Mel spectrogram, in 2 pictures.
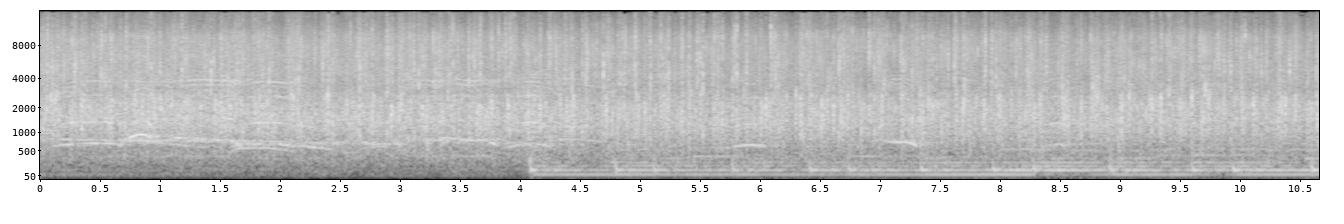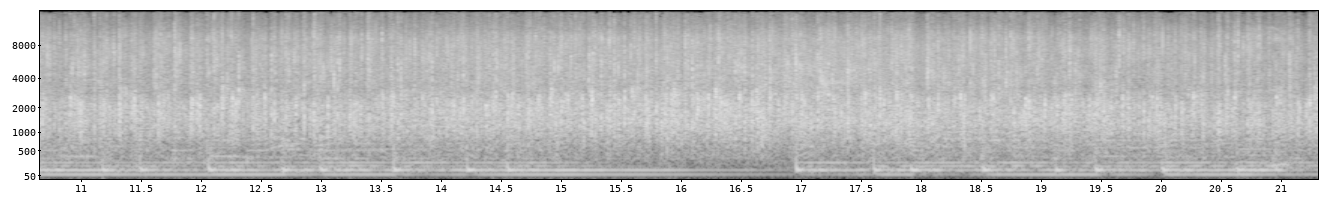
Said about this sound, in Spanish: Y aplaudan, ¿qué espera! La comedia ha terminado.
